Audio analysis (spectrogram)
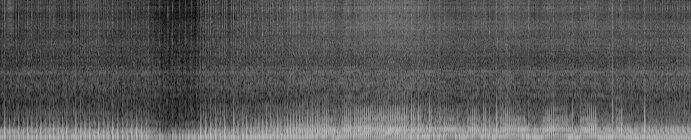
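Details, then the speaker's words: Sinnis Cruisestar with a new aftermarket exhaust, cold idle on choke that picks up: a sharp puffing tick on every firing pulse, as the pipe is loose and not sealed at the head despite shims. "it's uh it's loose on the pipe uh a little bit of gum gum would sort that out maybe some gum gum wrap"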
